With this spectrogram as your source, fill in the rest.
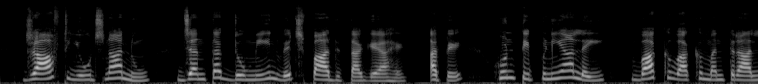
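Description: A speech recording with nothing technically wrong with it.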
